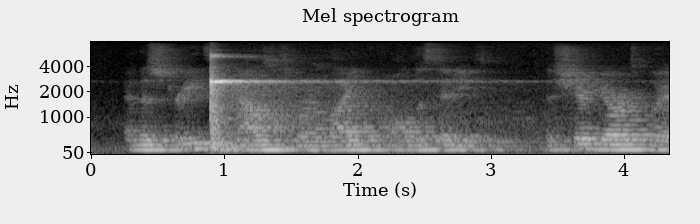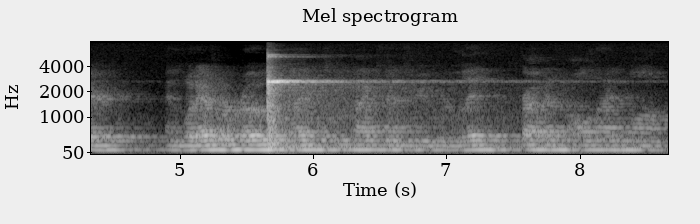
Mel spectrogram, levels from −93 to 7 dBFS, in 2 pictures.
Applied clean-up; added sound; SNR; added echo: none; Piano; -2 dB; reverberation time 1.1 s.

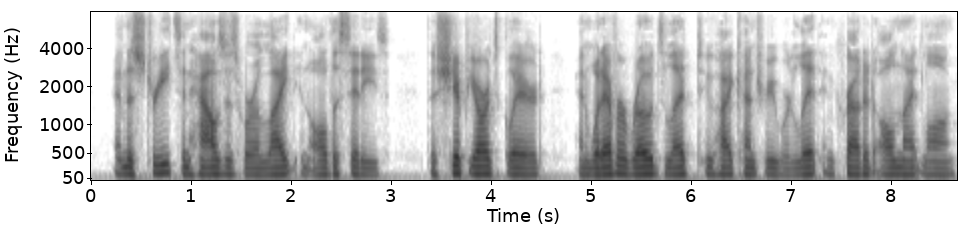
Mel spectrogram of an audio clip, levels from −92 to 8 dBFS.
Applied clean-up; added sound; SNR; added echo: none; none; none; none.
